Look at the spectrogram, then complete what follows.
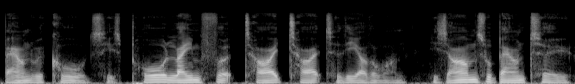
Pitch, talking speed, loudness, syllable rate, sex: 90 Hz, 210 wpm, -17 LUFS, 5.2 syllables/s, male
